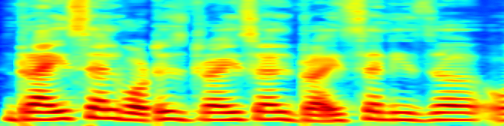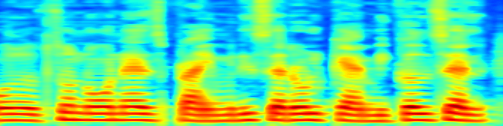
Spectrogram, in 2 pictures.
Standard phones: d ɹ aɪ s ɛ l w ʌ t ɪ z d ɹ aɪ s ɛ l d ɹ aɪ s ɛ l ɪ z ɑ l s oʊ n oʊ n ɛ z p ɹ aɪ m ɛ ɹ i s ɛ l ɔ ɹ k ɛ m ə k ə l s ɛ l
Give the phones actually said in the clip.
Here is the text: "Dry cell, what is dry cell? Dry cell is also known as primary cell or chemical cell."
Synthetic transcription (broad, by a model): d ɹ aɪ s ɛ l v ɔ t ɪ z d ɹ aɪ s ɛ l d ɹ aɪ s ɛ l ɪ z ɑ l s oʊ n oʊ n ɛ z p ɹ aɪ m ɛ ɹ i s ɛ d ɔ l k ɛ m ə k ə l s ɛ l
